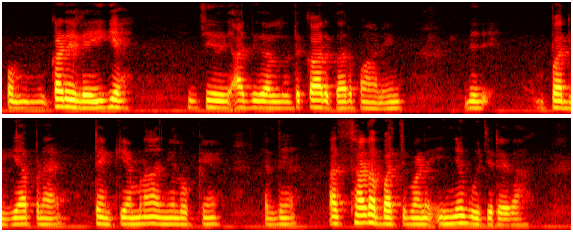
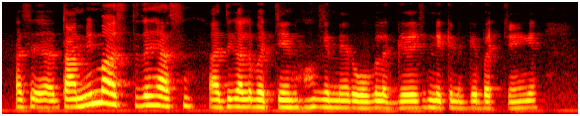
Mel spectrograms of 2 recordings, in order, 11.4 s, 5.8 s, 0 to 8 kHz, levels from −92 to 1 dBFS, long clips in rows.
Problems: none marked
